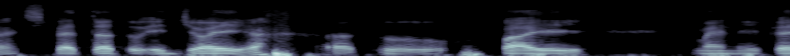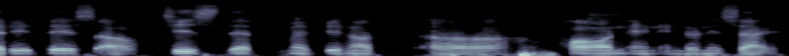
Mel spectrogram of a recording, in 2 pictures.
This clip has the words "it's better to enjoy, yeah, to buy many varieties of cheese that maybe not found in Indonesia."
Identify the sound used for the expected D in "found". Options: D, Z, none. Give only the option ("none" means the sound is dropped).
none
